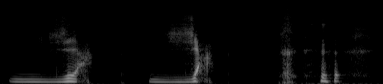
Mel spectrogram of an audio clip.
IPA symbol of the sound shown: dʒ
